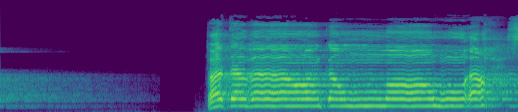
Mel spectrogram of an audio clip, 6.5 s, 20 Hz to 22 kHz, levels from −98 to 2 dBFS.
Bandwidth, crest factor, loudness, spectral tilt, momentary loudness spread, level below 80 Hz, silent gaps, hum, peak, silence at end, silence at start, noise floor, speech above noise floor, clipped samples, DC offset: 11.5 kHz; 18 dB; -17 LUFS; -1.5 dB/octave; 6 LU; -66 dBFS; none; none; -2 dBFS; 0 s; 2.6 s; -69 dBFS; 51 dB; under 0.1%; under 0.1%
